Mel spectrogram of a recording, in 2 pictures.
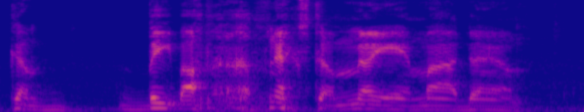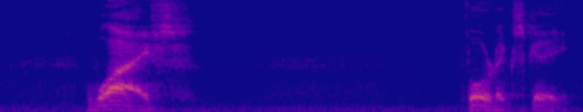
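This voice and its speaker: A man's voice: lowish voice, very slow, pauses often, pushed and bright. A man in his sixties telling a rambling, folksy story in a casual vlog, laughing often and cursing mildly. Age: 60s. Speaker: vlogger.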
